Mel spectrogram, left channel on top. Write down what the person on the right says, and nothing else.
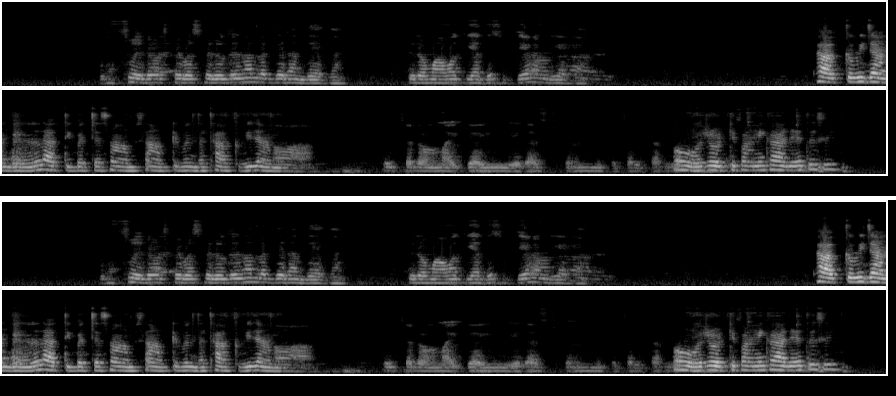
ਥੱਕ ਵੀ ਜਾਂਦੇ ਨ ਰਾਤੀ ਬੱਚਾ ਸਾਂਭ-ਸਾਂਭ ਕੇ ਬੰਦਾ ਥੱਕ ਵੀ ਜਾ
ਹੋਰ
ਰੋਟੀ
ਪਾਣੀ ਖਾ ਲਿਆ
ਤੁਸੀਂ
